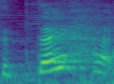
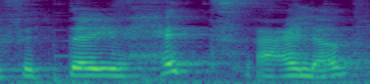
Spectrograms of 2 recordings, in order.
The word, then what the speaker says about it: فتيحة: For example, I can say هيدي فتيحة علب. In this case, I'm pronouncing the ت مربوطة. Why? Because it's followed by a noun, which is علب.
